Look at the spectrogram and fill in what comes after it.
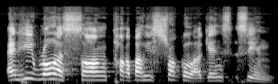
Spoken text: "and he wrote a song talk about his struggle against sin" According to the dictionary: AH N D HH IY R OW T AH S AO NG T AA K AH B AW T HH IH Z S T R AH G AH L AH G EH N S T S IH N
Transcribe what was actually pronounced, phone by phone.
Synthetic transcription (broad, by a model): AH N HH IY R OW T AH S AO NG T AA K AH B AW T HH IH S T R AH G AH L AH G EH N S T S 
